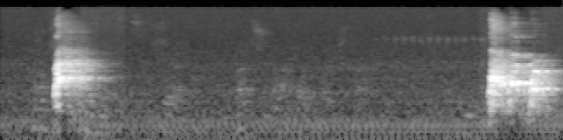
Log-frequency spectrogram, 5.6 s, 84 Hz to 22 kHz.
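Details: Papillon, a tiny dog, barking very loud at home, captured in stereo on an Olympus LS-11: two sharp single barks about four seconds apart, separated by quiet with a faint low hum.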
